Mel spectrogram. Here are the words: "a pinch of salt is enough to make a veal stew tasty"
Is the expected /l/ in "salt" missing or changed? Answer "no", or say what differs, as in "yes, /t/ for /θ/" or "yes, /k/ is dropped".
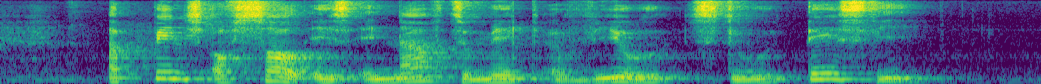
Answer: no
